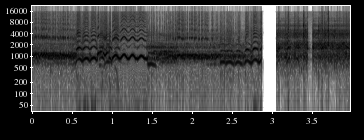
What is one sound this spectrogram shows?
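A loon wails with a wavering, tremolo call.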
